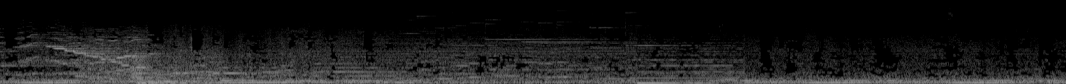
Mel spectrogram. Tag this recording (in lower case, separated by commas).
speech, music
